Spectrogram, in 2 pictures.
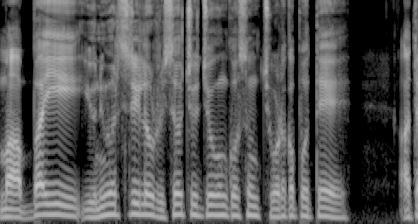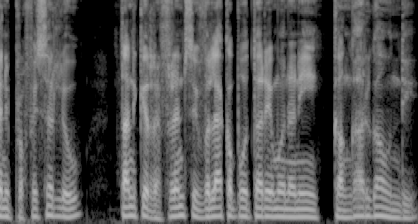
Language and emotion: Telugu, fearful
